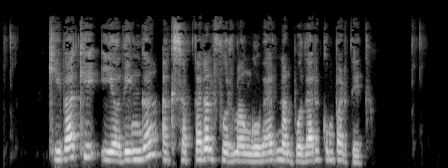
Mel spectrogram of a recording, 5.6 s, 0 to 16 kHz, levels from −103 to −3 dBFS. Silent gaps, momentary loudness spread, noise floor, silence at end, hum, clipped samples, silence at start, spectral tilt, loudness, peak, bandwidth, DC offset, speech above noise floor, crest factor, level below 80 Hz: none; 8 LU; -66 dBFS; 1.1 s; none; under 0.1%; 0.6 s; -5 dB/octave; -24 LUFS; -6 dBFS; 11 kHz; under 0.1%; 42 dB; 20 dB; -76 dBFS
